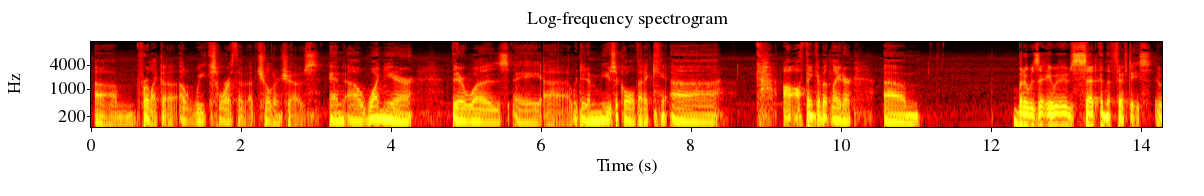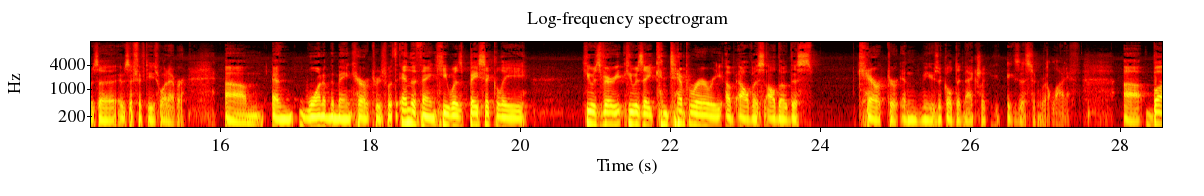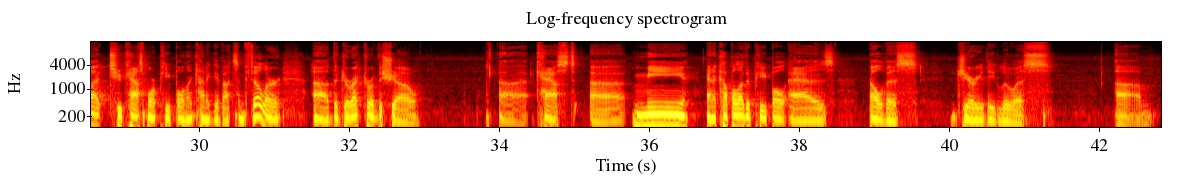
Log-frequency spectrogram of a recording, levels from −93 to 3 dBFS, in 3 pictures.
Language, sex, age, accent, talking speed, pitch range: English, male, 40-59, American, 170 wpm, 80-125 Hz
